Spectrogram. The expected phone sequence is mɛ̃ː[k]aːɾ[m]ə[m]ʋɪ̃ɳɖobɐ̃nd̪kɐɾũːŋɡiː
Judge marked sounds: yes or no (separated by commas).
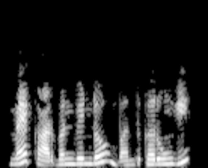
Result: yes, no, no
